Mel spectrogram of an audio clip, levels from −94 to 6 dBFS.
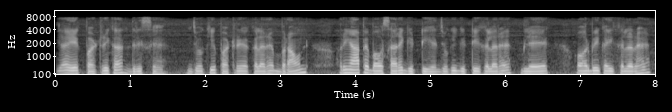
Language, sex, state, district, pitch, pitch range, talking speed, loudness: Hindi, male, Jharkhand, Palamu, 125 Hz, 120-140 Hz, 240 wpm, -18 LUFS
